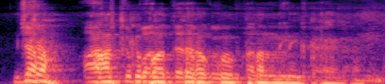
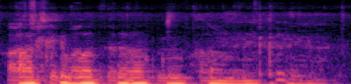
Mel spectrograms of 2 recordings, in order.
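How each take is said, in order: First: A half-laughing, slightly louder curse; mock-stern curse spoken up a little; mild loud curse. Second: Soft, muttered curse under the breath; a quiet, low-key curse on the fig tree. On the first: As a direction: send the tree off with a firmer, amused command. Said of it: "जोर से कैसे बोला?". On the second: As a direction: lay the curse on it softly, almost to yourself. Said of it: "ऐसे बोला होगा". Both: Shown as a demonstration.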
